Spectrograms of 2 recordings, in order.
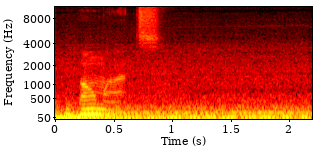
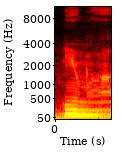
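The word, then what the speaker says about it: Beaumont: Port of Bowmont. Keep left. Or is it Bumont? I've been probably mispronouncing it. It's probably Bumont. Turn left. It's Bumont.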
